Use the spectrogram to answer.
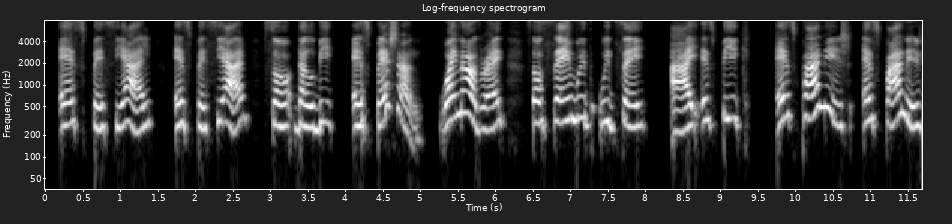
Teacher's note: Because in Spanish we don't have words that start with s. So people just have this tendency to add a little vowel there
